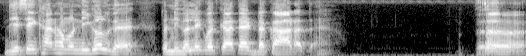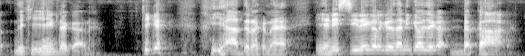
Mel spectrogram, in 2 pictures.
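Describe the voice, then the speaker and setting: A man's voice: medium pitch, unhurried. A man teaching an exam-prep lesson, repeatedly asking his listeners questions and answering them himself.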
